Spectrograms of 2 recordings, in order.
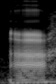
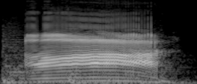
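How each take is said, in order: First: The ah is small and quiet. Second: The ah is bigger and louder.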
